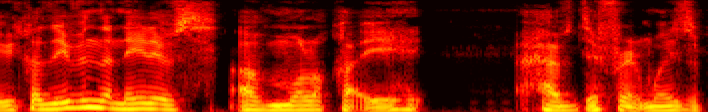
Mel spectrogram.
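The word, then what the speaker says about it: Molokaʻi: Some say Molokai without the okina. Some just say Molokai. I don't know. I've always known it as Molokai, so that's what I call it as.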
